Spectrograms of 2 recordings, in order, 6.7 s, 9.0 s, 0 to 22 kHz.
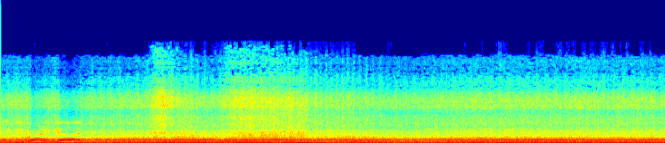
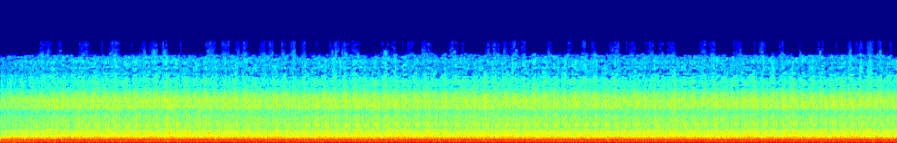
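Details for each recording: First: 1977 Ford F-250 4x4, 351 Cleveland V8, revived after sitting with gummed-up carburetor, fed from a temporary gas tank with old fuel; deep steady rumble at held throttle, no misses, some smoke expected; running properly. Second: 1977 Ford F-250, 351 Cleveland V8, revived after sitting: loud V8 runs rough with an uneven lumpy beat; old stale fuel still in the system suspected.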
